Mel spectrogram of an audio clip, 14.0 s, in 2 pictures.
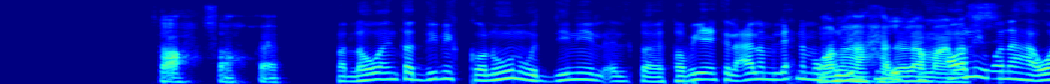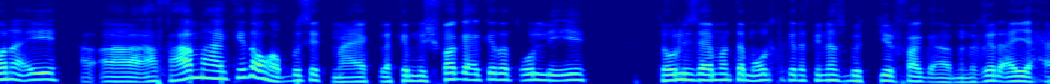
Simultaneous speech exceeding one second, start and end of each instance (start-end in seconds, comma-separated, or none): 5.4-6.7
